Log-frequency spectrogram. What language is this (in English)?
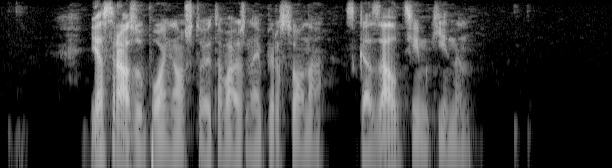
Russian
